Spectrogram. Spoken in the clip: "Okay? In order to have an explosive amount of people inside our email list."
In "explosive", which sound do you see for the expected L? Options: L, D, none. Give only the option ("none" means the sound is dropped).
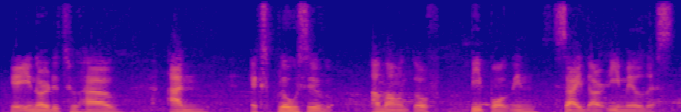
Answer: L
